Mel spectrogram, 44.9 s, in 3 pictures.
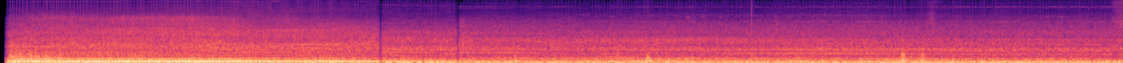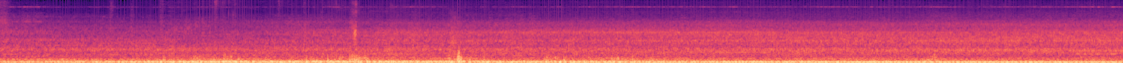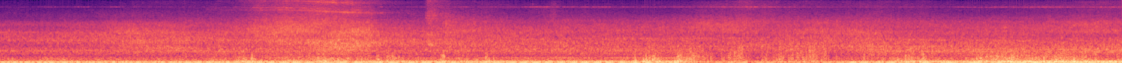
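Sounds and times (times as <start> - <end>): diesel locomotive engine rumble: 0.0 - 44.9
train running noise: 0.1 - 44.9
air hiss with falling squeal: 33.7 - 37.9.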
